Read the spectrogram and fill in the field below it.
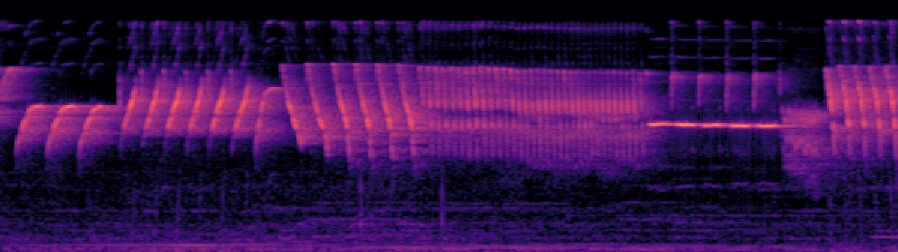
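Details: Local canary, praised as a powerful singer with long duration, used as a tutor for training songbirds; continuous loud high song of rapid trills and rolls, shifting between trill types, including a sustained steady whistled tone.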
